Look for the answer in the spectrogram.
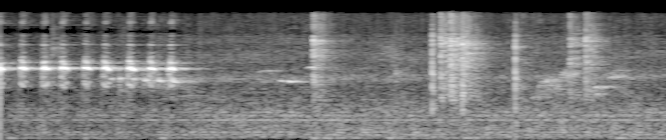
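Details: White-rumped shama song meant for tutoring young birds and stimulating newly caught birds: a quick run of about eight clear, evenly spaced whistled notes over the first second and a half, then scattered sharp clicks and harsh bursts.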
